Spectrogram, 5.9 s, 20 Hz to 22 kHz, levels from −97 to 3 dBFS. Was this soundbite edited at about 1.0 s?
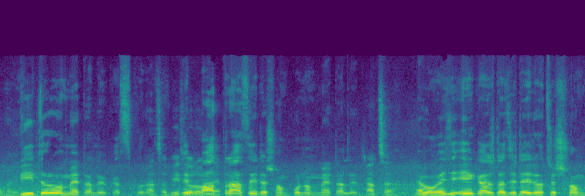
no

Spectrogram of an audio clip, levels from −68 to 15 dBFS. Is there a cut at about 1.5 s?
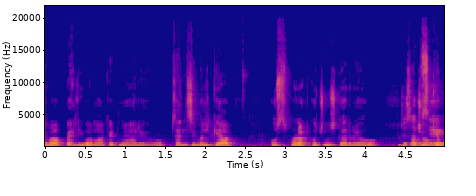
yes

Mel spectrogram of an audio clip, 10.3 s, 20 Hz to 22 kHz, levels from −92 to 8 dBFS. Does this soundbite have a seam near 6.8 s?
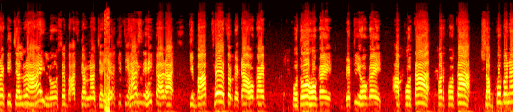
no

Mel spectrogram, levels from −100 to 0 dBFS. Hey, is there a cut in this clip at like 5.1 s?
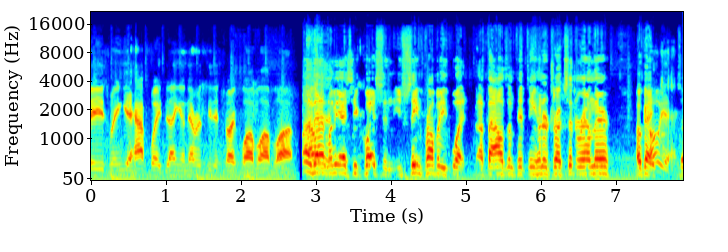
no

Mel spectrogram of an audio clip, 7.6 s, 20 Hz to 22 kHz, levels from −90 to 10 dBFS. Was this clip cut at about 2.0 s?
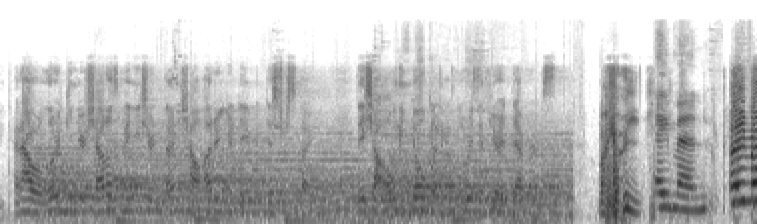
no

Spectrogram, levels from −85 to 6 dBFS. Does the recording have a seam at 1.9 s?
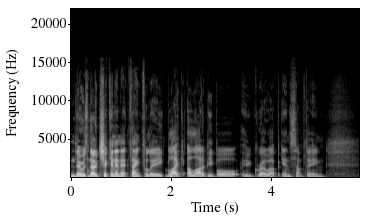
yes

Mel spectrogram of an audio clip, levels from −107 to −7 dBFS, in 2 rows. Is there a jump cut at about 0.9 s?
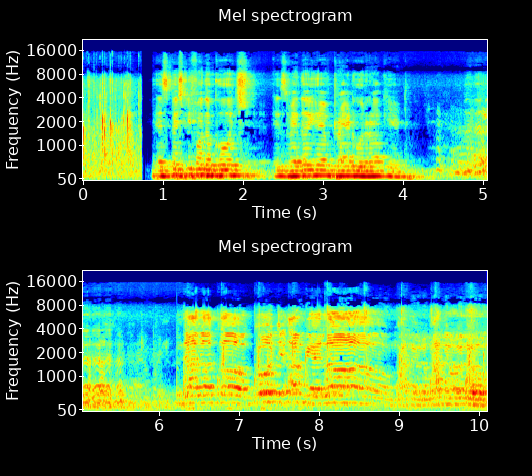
yes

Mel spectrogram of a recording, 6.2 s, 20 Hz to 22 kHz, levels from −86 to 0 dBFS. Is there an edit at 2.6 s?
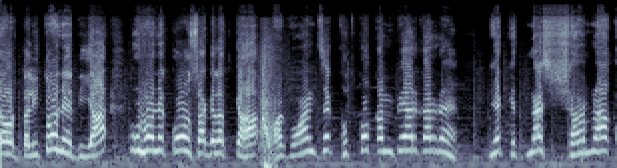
yes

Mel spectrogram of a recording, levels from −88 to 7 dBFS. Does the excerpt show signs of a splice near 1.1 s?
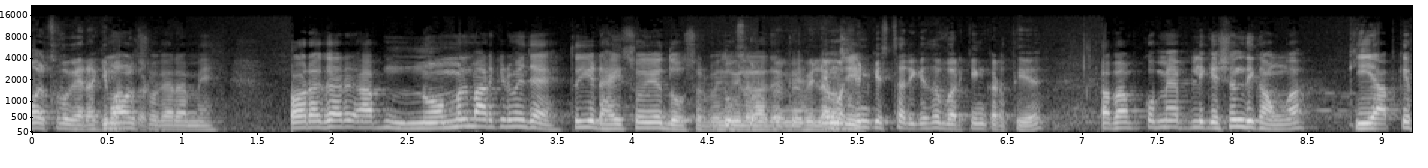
no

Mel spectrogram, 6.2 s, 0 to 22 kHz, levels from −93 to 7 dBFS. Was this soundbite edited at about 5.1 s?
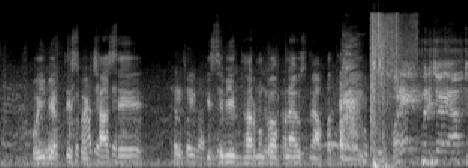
yes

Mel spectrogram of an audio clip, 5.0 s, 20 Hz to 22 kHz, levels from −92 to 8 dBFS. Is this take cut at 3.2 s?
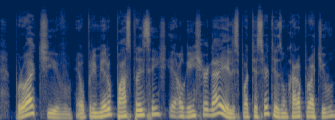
no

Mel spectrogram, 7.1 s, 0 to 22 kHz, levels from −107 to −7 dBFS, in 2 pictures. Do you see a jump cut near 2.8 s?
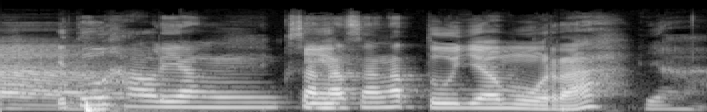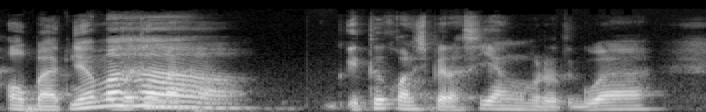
no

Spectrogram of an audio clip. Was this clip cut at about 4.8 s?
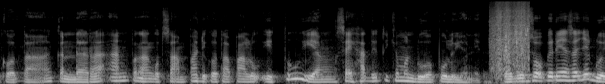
yes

